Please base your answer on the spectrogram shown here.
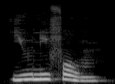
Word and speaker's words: uniform: ntoh sih es uniform meskipun uniform ini dituliskan dengan huruf u pada awalnya namun ketika diucapkan bunyinya berubah menjadi iye uniform maka artikel yang digunakan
